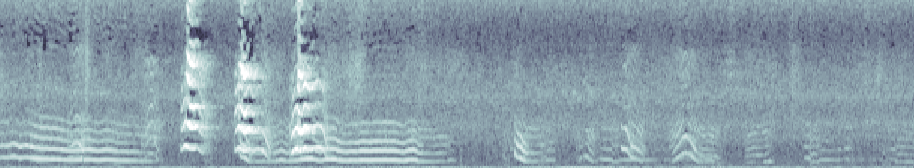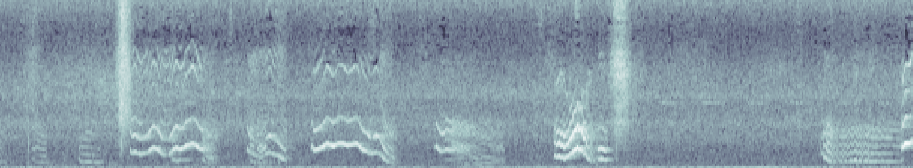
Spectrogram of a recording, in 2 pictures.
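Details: Puppies in the Netherlands crying while their mother is briefly away: a few long steady howls early, then shorter bent whines and yelps in bursts, a quieter stretch midway before more wavering cries.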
